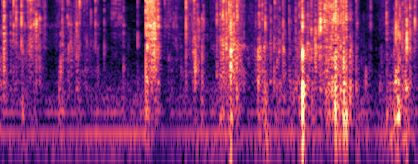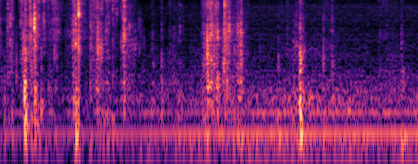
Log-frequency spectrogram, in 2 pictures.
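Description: Foil Pokémon booster pack wrapper being torn open and crinkled by hand: a quick run of sharp, irregular crackles that is busiest in the first three seconds and dies away about five seconds in.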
